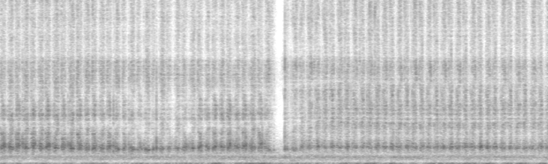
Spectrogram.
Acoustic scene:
restroom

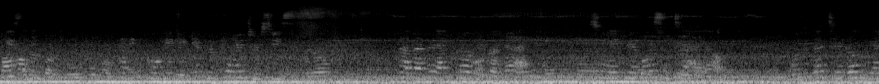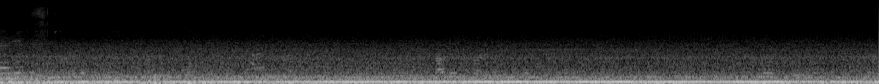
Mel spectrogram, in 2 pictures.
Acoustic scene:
subway train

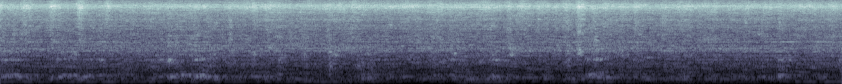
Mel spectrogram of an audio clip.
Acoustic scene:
restroom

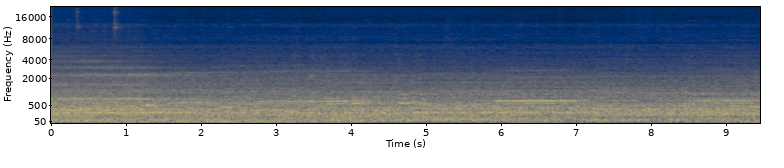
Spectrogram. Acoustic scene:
subway train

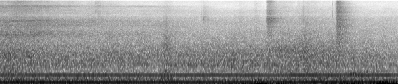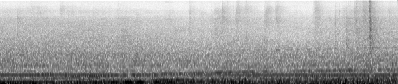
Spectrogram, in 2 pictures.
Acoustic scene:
bus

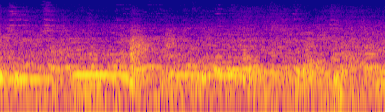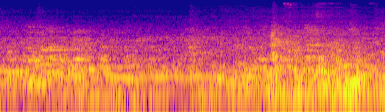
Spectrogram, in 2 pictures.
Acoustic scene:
crowded indoor space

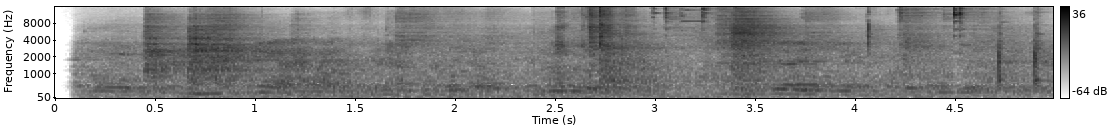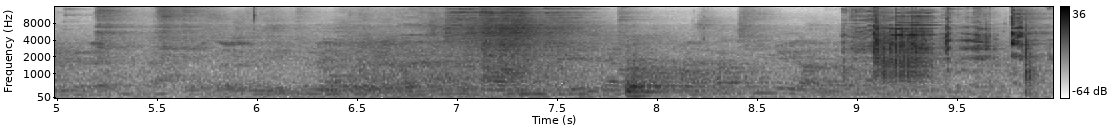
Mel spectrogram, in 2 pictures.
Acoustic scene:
restaurant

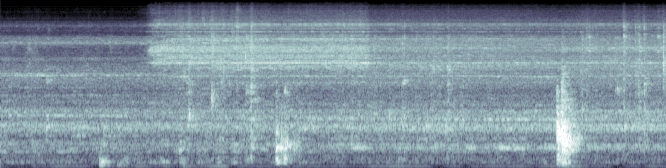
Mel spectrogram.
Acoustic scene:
restroom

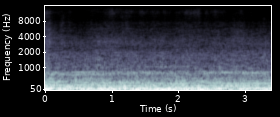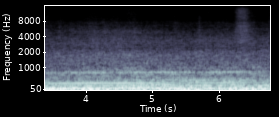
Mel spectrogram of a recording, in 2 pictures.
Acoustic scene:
bus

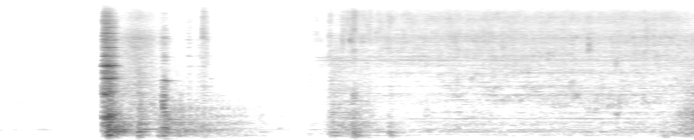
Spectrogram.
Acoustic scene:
kitchen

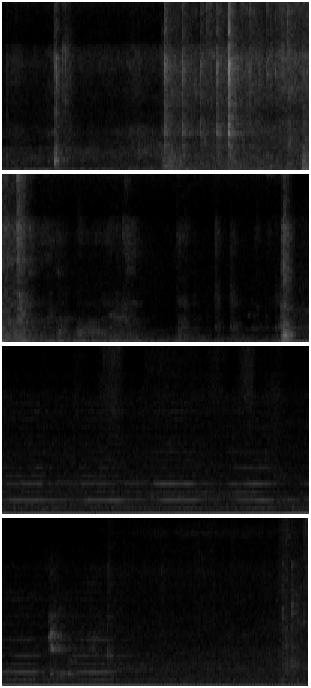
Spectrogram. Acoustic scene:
elevator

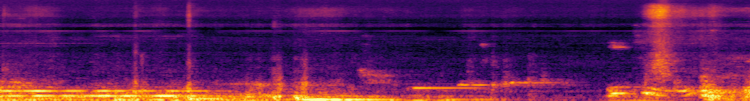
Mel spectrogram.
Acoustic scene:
elevator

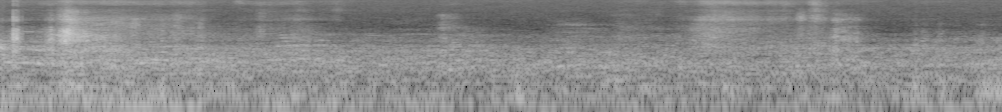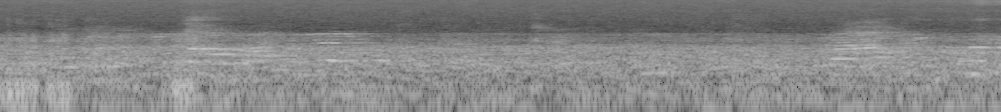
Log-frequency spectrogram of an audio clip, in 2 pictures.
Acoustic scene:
residential area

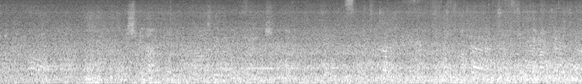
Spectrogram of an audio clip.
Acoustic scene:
subway train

